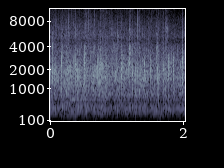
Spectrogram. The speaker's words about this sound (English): Come on, once again, let's give her a good clap offering. Amen.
